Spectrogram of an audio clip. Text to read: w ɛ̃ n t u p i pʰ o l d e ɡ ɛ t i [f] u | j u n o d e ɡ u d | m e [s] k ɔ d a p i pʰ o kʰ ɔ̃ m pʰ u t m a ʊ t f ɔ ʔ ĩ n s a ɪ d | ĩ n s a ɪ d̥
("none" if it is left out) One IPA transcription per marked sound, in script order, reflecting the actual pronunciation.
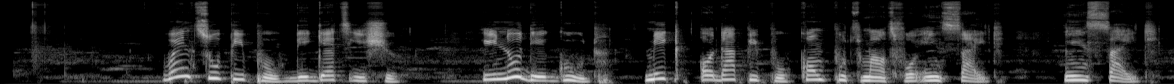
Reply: ʃ, none

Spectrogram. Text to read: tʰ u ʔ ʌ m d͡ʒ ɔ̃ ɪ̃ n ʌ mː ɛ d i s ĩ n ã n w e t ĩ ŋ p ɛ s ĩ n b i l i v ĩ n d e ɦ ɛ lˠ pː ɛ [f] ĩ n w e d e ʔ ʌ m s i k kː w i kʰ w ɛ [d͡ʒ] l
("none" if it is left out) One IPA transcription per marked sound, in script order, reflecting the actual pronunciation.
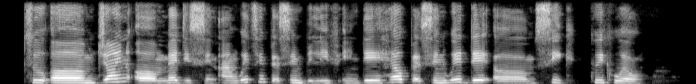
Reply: s, none

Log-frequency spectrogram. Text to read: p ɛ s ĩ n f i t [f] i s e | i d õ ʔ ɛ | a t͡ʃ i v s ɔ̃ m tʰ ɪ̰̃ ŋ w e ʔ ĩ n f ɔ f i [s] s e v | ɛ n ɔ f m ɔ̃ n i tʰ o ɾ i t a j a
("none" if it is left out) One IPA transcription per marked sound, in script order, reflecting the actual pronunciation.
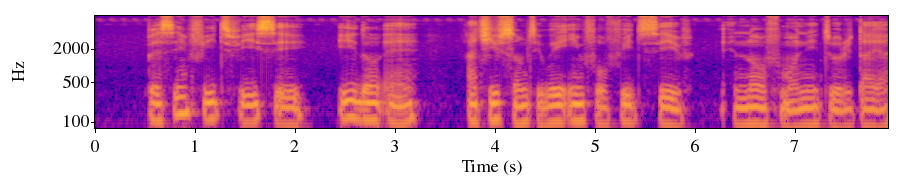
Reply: f, t

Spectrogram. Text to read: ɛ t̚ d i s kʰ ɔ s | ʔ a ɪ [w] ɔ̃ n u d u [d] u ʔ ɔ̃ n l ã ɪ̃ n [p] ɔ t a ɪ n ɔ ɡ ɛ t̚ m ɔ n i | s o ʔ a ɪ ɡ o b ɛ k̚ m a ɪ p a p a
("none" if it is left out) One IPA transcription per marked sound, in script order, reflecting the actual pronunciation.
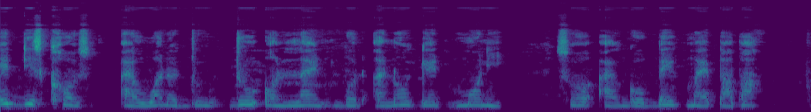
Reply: w, d, b

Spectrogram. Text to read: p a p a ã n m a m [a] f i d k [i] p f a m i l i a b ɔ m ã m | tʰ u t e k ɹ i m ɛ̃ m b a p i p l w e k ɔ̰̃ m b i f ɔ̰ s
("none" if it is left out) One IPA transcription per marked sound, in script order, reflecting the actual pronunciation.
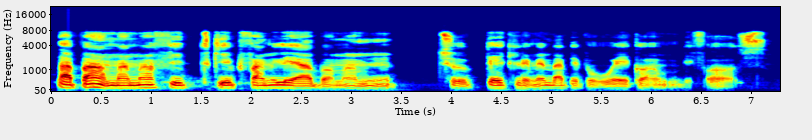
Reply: a, i

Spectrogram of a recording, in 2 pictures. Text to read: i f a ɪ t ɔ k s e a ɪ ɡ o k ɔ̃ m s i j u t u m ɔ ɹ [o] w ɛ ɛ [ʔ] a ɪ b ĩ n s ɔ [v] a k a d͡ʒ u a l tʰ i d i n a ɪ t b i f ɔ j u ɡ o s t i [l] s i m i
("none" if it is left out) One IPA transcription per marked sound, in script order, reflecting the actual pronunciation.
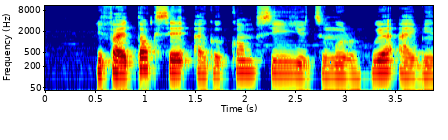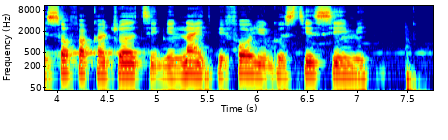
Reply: o, ʔ, f, l

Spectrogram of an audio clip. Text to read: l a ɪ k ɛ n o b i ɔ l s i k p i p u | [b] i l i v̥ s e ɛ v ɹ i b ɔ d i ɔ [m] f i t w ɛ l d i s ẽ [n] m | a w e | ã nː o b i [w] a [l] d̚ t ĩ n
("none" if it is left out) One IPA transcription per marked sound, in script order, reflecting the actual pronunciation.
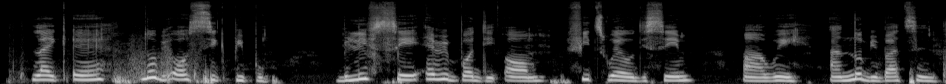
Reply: b, m, none, b, none

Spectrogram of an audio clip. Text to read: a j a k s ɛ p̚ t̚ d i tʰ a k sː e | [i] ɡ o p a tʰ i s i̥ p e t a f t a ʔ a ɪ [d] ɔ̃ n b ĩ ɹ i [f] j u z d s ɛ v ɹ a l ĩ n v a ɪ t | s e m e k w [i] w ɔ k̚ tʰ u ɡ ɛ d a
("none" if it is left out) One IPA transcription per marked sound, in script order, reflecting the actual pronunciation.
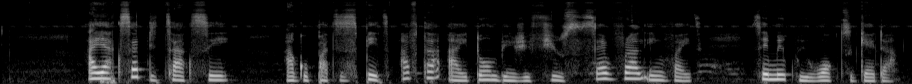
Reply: a, d, f, i

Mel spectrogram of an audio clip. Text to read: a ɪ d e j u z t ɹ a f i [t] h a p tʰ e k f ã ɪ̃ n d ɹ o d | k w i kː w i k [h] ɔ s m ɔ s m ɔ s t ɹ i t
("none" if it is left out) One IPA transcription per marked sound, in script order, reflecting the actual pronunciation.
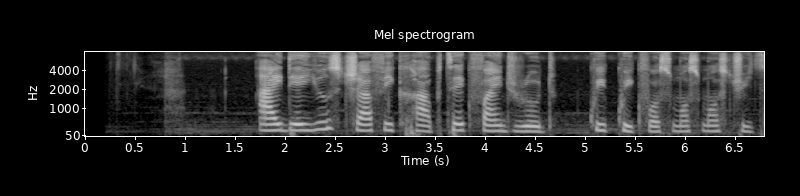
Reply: k, f

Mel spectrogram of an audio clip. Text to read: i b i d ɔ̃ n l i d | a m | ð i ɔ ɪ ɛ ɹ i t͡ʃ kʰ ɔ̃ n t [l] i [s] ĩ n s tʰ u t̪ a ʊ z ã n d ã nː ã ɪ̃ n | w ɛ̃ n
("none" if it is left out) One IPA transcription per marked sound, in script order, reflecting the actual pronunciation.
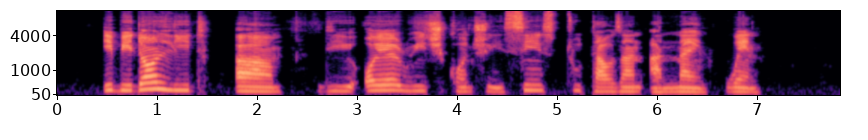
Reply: ɹ, s

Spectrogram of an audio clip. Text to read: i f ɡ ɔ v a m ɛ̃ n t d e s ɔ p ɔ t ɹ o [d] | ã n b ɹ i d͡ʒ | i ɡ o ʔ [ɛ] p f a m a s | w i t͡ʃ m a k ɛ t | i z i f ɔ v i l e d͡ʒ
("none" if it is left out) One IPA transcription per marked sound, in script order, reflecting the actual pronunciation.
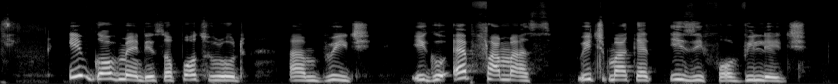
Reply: d, ɛ

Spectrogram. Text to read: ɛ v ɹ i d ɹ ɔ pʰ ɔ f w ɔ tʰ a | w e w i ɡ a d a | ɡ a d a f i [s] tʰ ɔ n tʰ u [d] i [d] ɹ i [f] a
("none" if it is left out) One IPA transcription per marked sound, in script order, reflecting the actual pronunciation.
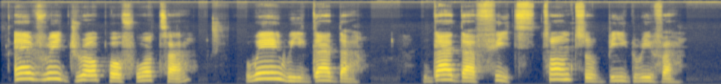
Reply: t, b, ɡ, v

